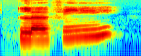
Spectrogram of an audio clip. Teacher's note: karena ada Ya Sukun sebelumnya berharakat kasrah dibaca panjang dua harakat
